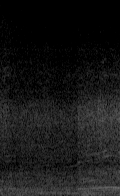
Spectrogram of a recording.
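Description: Race cars run on a track, a faint, steady engine drone with a rising whine of acceleration heard at a distance, without voices.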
